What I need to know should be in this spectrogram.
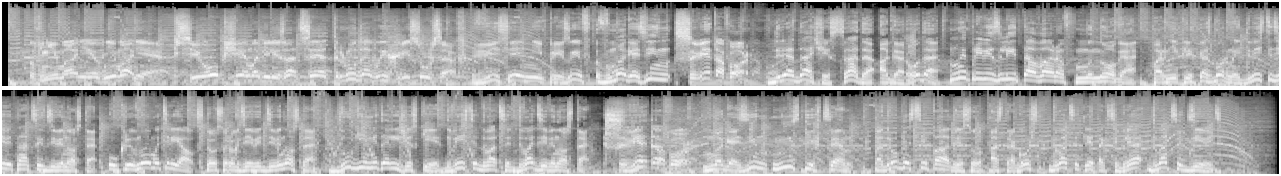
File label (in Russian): reklama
